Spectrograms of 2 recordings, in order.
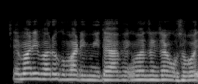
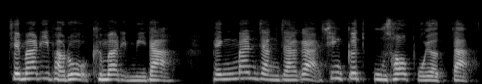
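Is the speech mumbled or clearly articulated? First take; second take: mumbled; clear. First: The words are mumbled with little mouth movement. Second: The words are articulated with clear, open vowels.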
